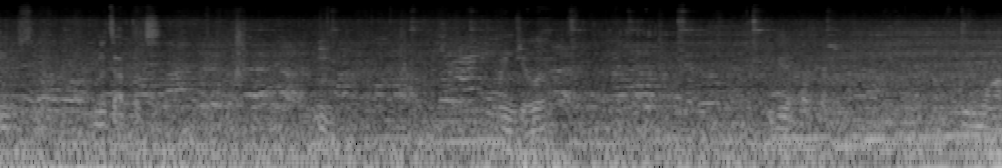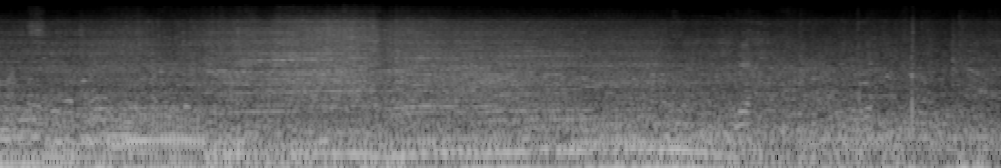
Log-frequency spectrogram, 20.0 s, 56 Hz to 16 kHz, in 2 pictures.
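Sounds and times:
low street rumble: 0.0 - 20.0.

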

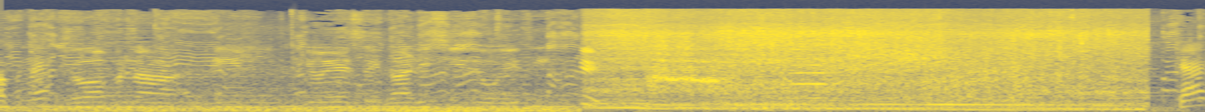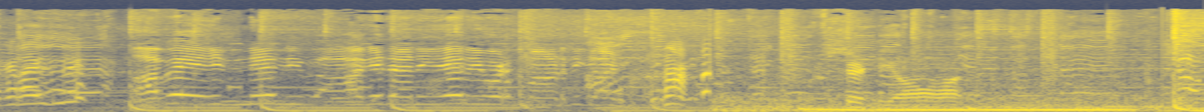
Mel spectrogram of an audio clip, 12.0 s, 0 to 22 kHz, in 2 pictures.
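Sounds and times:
car engine under load: 2.9 - 5.8.

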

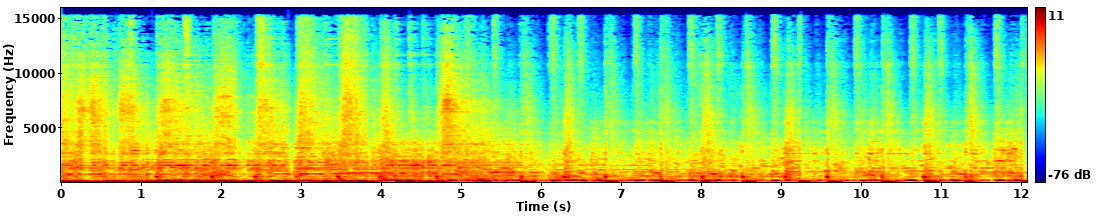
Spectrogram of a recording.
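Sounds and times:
country-rock band playing: 0.0 - 12.0.

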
